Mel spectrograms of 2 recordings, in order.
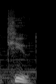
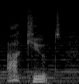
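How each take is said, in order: First: The stress is on the second syllable. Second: The stress is on the first syllable. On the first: The speaker calls it right. "It's it's on the second syllable" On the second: The speaker calls it wrong. "not acute"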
